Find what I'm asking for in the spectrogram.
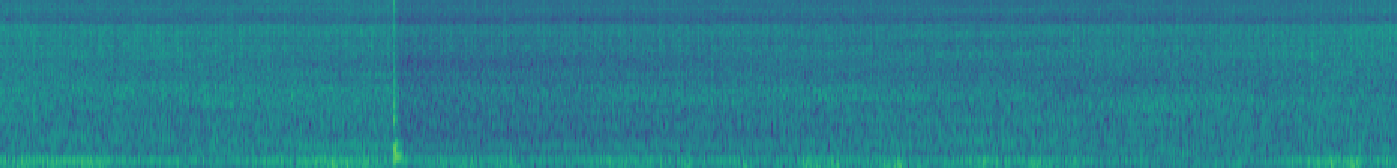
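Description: A brief start, then an even, low-pitched idle that holds steady for ten seconds with no misses or knocks; engine sounds healthy.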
